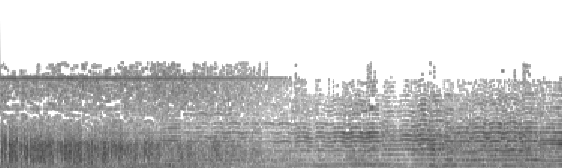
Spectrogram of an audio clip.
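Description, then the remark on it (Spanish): A heavy cannon shot fired at the castle of Galeras as a signal booms out with a loud, broad rumble for about two seconds, then fades into a sustained tonal ring as music carries on underneath. “Una contraseña, un cañonazo en el castillo de Galeras será la señal.”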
